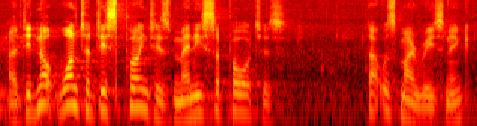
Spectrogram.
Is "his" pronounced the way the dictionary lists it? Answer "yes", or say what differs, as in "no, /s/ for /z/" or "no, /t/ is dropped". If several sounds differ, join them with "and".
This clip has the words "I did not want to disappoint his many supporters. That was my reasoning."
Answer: yes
